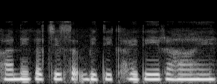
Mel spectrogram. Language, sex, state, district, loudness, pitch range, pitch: Hindi, female, Arunachal Pradesh, Longding, -12 LUFS, 235-240 Hz, 235 Hz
